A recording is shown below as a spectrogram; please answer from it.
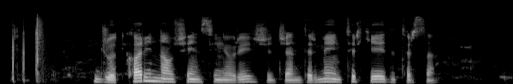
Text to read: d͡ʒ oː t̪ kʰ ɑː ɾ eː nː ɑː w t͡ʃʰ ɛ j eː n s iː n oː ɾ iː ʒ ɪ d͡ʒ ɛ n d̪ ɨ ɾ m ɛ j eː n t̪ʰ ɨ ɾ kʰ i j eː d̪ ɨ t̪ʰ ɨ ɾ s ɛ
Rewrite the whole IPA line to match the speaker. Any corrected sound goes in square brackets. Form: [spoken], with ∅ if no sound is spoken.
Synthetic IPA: d͡ʒ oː t̪ kʰ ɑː ɾ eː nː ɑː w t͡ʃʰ ɛ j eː n s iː n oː ɾ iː ʒ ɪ d͡ʒ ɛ n d̪ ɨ ɾ m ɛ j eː n t̪ʰ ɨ ɾ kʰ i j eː d̪ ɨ t̪ʰ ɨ ɾ s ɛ

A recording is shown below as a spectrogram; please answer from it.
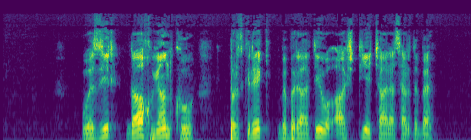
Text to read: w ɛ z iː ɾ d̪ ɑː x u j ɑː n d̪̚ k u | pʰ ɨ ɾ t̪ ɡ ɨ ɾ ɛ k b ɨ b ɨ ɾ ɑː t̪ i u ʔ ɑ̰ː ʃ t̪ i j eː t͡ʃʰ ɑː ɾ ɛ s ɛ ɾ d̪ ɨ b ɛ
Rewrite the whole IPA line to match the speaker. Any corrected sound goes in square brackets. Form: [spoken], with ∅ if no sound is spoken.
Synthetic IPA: w ɛ z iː ɾ d̪ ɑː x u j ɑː n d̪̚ [kʰ] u | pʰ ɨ ɾ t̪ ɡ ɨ ɾ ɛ k b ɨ b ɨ ɾ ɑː t̪ i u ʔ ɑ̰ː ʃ t̪ i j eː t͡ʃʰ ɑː ɾ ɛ s ɛ ɾ d̪ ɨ b ɛ

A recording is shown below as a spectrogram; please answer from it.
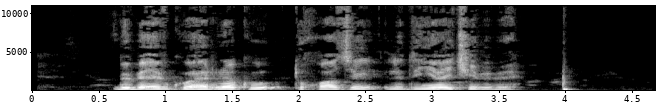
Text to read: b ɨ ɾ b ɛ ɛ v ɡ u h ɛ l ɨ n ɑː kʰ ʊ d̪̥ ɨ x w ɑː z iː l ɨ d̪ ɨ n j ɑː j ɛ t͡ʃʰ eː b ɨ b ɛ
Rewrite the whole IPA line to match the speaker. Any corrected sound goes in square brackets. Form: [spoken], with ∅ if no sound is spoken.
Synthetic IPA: b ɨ [∅] b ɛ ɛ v ɡ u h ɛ [ɾ] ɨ n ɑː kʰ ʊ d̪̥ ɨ x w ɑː z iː l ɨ d̪ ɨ n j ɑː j [e] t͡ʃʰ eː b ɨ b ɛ

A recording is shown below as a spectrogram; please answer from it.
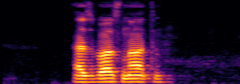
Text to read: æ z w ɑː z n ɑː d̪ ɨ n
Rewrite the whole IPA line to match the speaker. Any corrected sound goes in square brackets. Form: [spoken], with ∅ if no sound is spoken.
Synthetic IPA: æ z [b] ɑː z n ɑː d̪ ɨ [m]

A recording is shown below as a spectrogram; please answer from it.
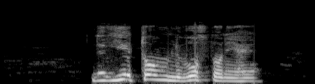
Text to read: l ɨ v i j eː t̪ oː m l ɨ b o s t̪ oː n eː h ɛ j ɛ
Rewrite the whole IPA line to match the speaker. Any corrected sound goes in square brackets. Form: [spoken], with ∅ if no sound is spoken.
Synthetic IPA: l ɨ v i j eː t̪ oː m l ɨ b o s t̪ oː n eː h ɛ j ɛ

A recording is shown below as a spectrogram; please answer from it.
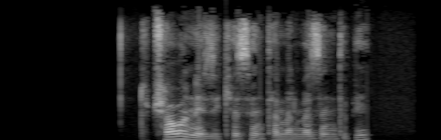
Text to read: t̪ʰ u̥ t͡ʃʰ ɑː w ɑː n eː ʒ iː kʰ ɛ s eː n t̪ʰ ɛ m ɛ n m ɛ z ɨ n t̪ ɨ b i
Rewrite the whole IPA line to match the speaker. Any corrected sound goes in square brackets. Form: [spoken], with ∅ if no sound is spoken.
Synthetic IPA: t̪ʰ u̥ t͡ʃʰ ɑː w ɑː n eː [z] iː kʰ ɛ s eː n t̪ʰ ɛ m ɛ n m ɛ z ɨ n [d̪] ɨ b i

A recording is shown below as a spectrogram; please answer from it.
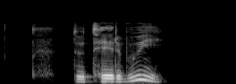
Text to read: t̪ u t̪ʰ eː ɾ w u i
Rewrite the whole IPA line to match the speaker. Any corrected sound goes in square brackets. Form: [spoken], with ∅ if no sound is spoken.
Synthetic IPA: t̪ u t̪ʰ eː ɾ [b] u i

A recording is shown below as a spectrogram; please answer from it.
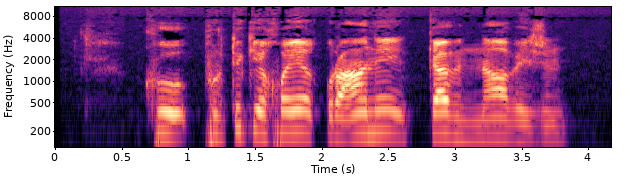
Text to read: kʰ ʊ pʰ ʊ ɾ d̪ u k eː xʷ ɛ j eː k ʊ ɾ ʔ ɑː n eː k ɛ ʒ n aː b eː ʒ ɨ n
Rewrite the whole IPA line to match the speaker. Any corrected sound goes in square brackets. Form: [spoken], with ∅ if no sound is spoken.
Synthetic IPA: kʰ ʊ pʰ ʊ ɾ [t̪] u k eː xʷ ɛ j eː [q] ʊ ɾ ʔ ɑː n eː k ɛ [v] n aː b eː ʒ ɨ n

